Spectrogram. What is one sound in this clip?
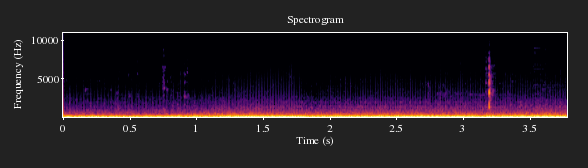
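A man chews food.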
